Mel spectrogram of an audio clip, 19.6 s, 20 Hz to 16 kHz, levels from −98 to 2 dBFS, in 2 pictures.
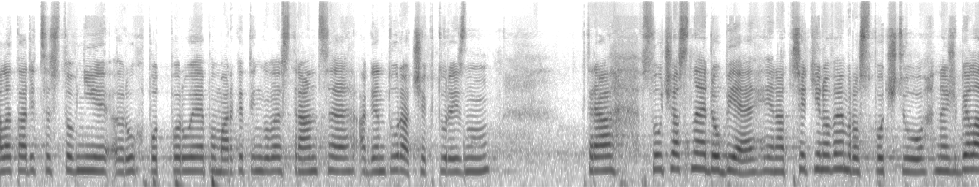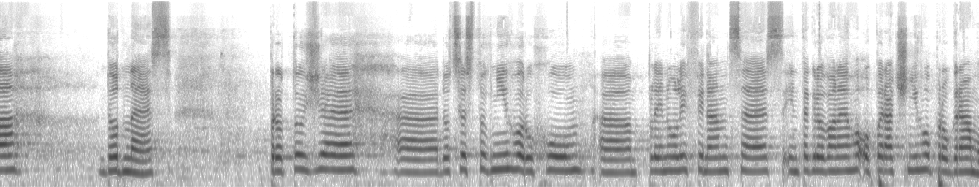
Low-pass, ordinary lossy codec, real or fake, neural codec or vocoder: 14.4 kHz; Opus, 16 kbps; real; none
